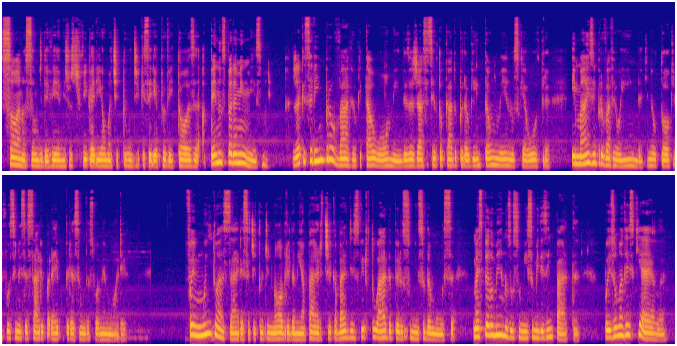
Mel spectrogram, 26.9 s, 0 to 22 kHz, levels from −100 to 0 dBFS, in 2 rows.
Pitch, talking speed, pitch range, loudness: 145 Hz, 165 wpm, 135-170 Hz, -19 LUFS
